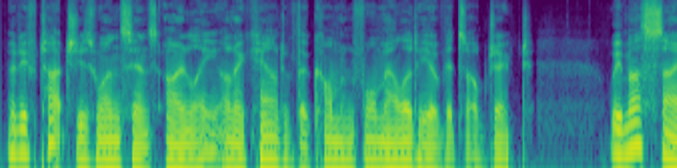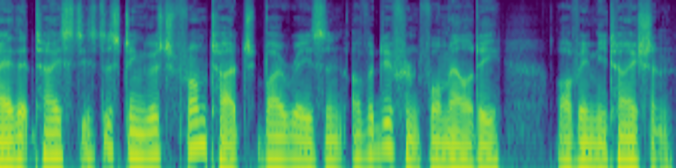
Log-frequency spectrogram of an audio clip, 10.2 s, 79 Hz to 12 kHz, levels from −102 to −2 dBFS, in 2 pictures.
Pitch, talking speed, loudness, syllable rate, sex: 95 Hz, 195 wpm, -19 LUFS, 6.1 syllables/s, male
